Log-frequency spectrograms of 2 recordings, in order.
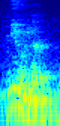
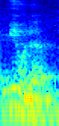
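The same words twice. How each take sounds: First: The first vowel is a glide like 'you'. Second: The first vowel is a glide like 'you'.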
